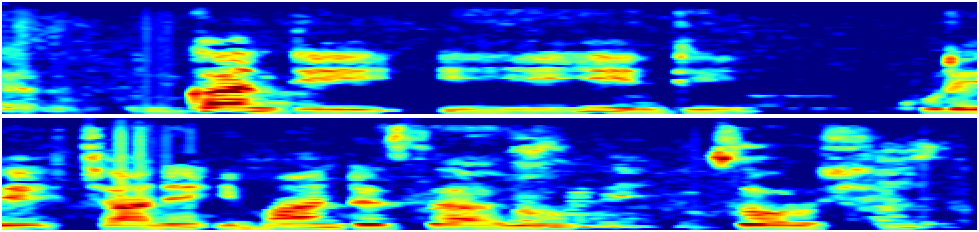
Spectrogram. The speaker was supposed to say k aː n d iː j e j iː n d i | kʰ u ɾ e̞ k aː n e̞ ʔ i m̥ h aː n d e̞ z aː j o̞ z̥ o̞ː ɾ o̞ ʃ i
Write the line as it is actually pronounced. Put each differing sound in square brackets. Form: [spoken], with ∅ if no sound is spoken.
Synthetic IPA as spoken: k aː n d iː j [i] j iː n d i | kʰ u ɾ e̞ [c] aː n e̞ ʔ i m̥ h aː n d e̞ z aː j o̞ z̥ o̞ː ɾ o̞ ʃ [e]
